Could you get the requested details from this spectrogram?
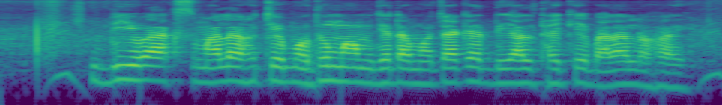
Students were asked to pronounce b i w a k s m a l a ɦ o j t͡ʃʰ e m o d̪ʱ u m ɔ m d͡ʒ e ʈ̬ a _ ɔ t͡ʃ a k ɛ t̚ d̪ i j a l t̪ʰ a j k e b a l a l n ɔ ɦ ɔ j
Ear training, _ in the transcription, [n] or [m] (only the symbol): m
